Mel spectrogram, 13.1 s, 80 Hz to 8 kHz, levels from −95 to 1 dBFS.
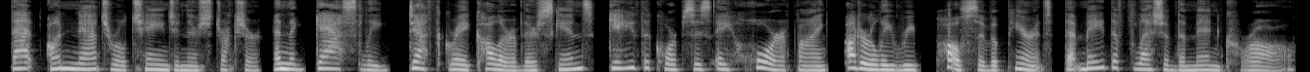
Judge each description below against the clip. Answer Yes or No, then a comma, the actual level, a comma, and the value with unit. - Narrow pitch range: No, average, 4.1 semitones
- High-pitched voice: Yes, high, 200 Hz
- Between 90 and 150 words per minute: Yes, average, 140 wpm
